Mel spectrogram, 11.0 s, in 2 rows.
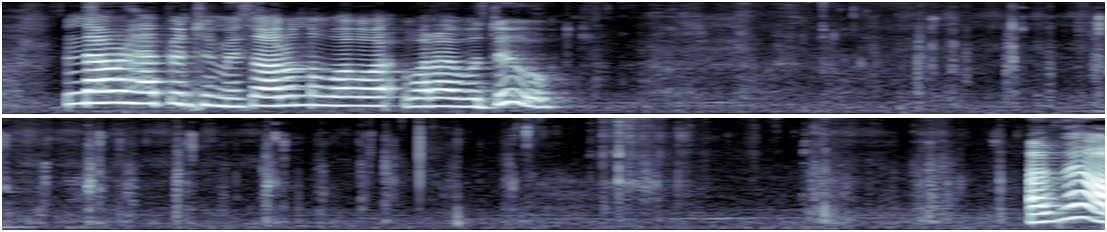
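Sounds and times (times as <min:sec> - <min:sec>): crisp crunching of food: 0:02.9 - 0:10.6.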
